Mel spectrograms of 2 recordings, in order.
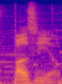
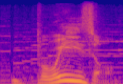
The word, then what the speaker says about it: Buizel: someone told me that this thing rhymes with Weasel. I always thought it was Buzziel, because I never actually, like, watched the, you know, anime or anything. But apparently it's Buizel, which actually makes sense,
